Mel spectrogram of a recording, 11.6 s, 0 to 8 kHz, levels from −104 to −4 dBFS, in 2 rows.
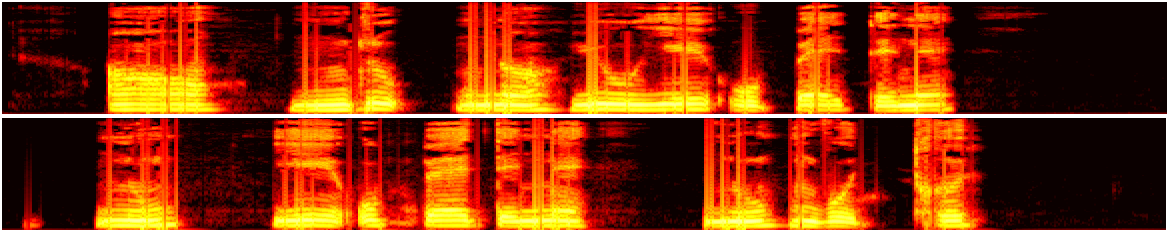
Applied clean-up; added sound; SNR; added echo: none; none; none; none.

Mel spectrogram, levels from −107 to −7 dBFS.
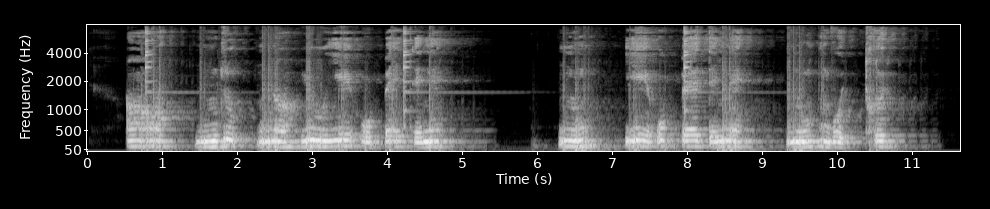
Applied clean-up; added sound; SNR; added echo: none; Cutlery, silverware / Dishes, pots, and pans; 18 dB; reverberation time 0.7 s.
